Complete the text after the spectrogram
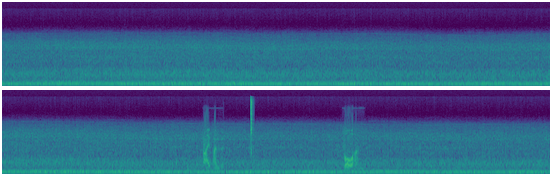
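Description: A jet airliner's engines drone steadily.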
